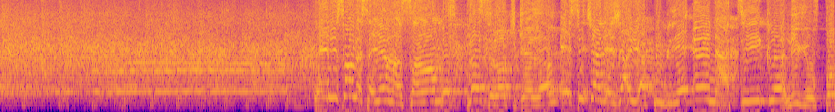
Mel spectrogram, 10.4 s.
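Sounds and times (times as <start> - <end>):
applause at a church gathering celebrating academic achievements: 0.0 - 6.4
speech: 4.0 - 10.4.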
